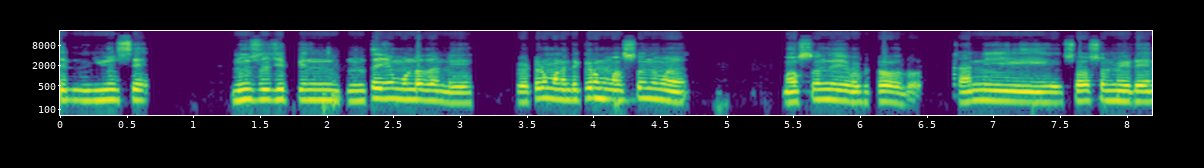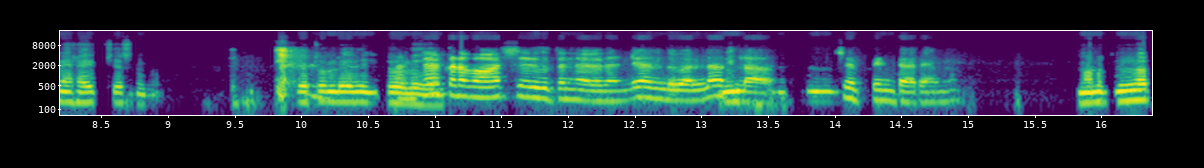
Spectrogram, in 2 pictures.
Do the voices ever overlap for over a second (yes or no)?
no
